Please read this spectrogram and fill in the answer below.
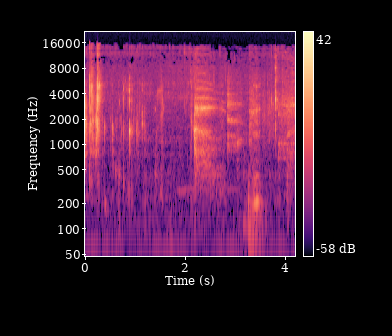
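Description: Close-miked sips and swallows from a glass of dark soft drink, heard as a few separate throaty bursts, with small clicks from the glass and hands on the paper burger box.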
